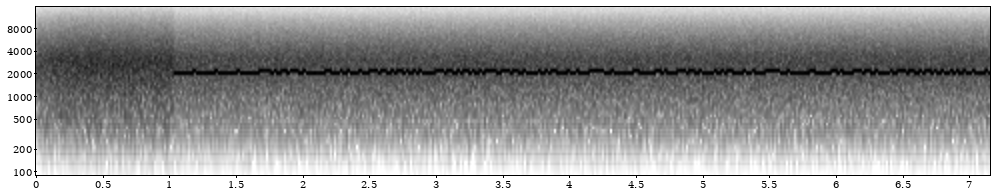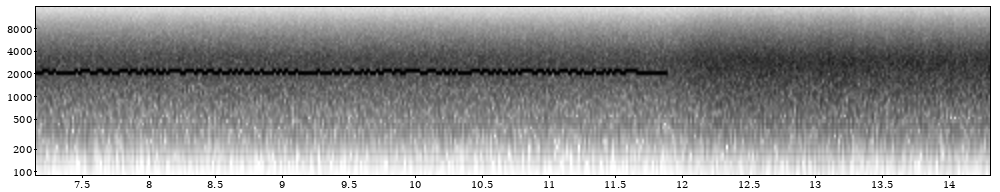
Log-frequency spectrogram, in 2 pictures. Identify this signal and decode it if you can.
RTTY (45.45 baud, 170 Hz shift), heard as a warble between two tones, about 2150 Hz centre, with radio static. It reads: CQ DX DE KB5VG KB5VG K DJ7ZP DE PY6KQF TNX FER QSO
